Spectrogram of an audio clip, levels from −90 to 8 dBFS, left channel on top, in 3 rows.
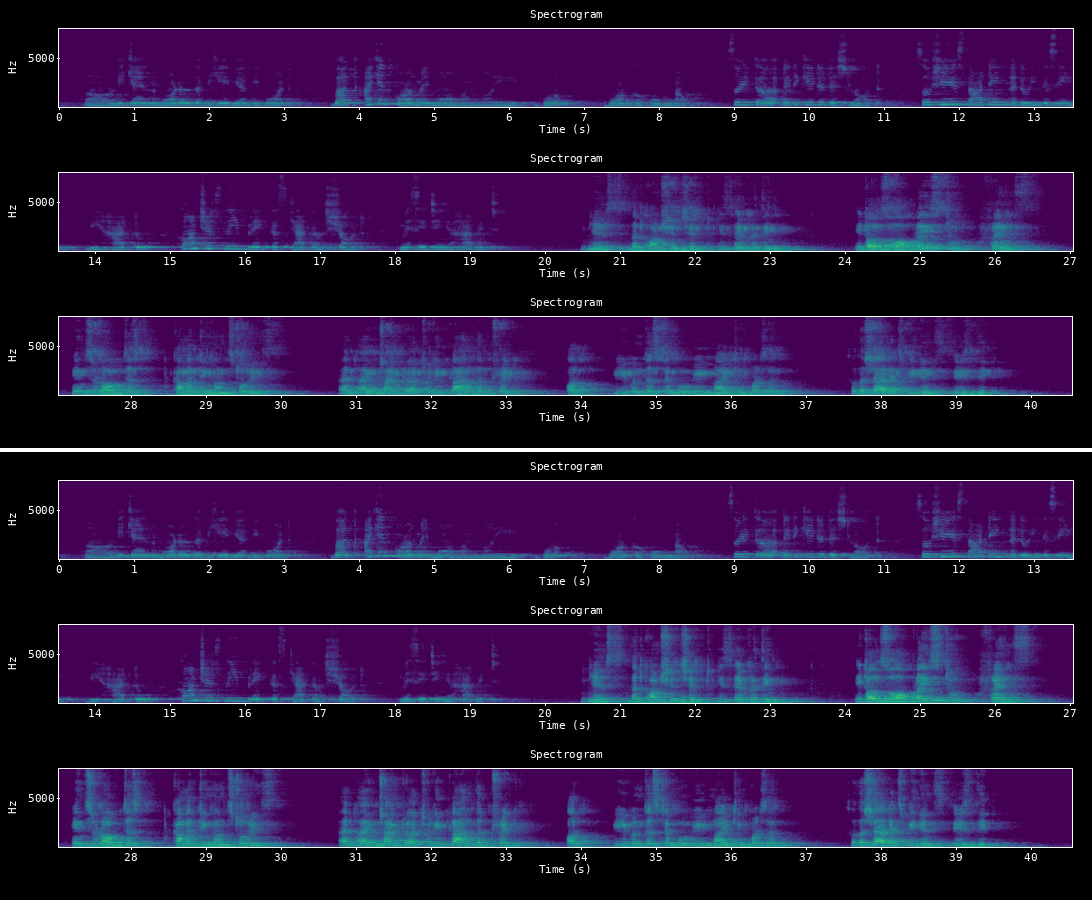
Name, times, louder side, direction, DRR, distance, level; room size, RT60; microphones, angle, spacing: voice 1, 0.3-3.0 3.6-6.7 7.3-8.4 9.0-10.9 11.5-13.6 13.9-14.8 15.1-17.5 18.1-19.2, equal, 10° right, 1.9 m, -42 dB
voice 2, 20.5-23.3 24.1-26.5 27.2-28.3 28.6-29.9 30.8-33.4 33.8-34.2 34.4-36.9 37.6-39.4, right 1 dB, 60° right, 2.0 m, -32 dB
24.0 x 16.0 x 9.2 m
head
